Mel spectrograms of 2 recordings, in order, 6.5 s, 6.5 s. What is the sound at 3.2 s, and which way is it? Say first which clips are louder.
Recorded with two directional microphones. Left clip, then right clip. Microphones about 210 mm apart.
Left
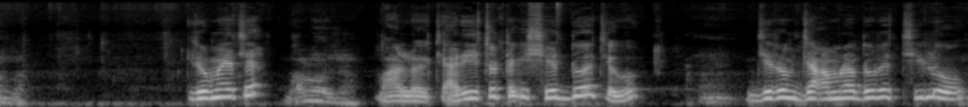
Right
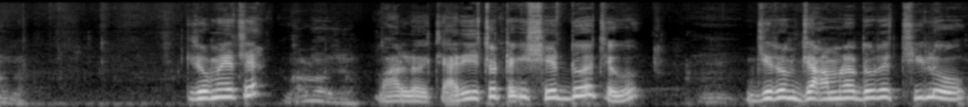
Speech: right 9 dB; 35° right (ahead or behind).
